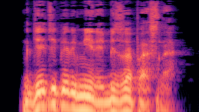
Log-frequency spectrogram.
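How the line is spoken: Dry laugh. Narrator (Russian): капитан сухо засмеялся

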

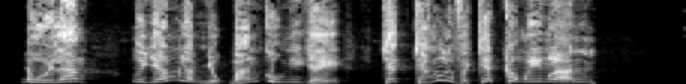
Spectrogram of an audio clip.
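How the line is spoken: Angry. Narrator (Vietnamese): Tư Hồng Khuynh Yến lập tức giận dữ nói

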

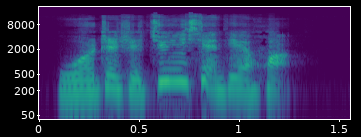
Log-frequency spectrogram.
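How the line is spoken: Roaring into phone. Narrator (Chinese): 鹏飞对电话大吼

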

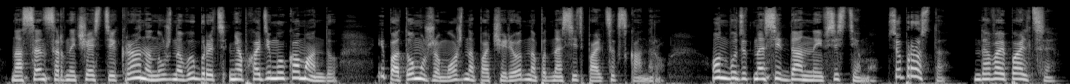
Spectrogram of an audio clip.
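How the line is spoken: Plain. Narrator (Russian): сказала я парню

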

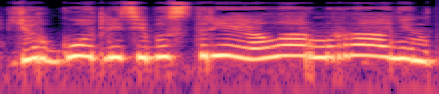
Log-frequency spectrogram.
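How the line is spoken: Girl shouting. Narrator (Russian): крикнула девочка

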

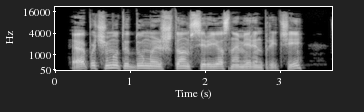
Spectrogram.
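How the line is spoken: Plain. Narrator (Russian): спросил Страйк

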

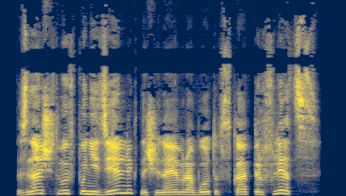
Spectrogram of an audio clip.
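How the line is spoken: Plain. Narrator (Russian): спросил Армстронг

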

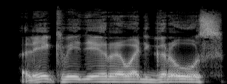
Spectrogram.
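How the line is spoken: Hoarse rasp. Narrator (Russian): прохрипел Васильев

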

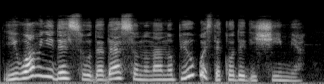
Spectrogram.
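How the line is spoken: Mocking laughing remark. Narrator (Italian): rise del suo codino, e disse

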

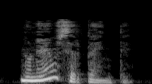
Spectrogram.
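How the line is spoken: Exclaimed. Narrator (Italian): esclamò

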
